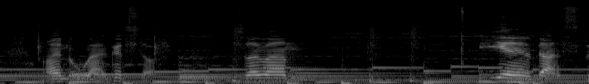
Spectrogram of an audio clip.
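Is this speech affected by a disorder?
Yes: cerebral palsy.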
